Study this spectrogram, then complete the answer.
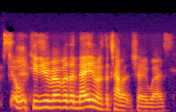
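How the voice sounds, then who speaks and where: A man's voice: high voice, sing-song, fast, no echo. A man hosting a comic podcast, wry and fond of mock-formal linking phrases. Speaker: podcast host. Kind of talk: casual comic podcast chat. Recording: dry, dull lo-fi recording.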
